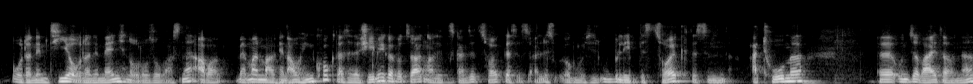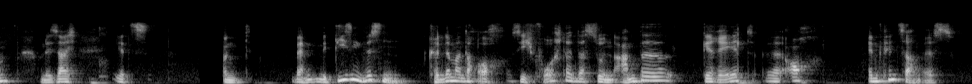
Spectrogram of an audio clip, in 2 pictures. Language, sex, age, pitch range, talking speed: German, male, 40-59, 95-135 Hz, 190 wpm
